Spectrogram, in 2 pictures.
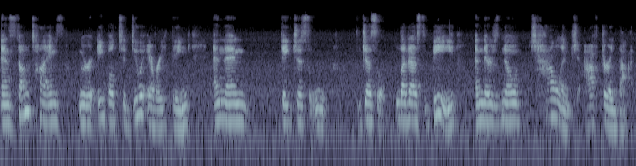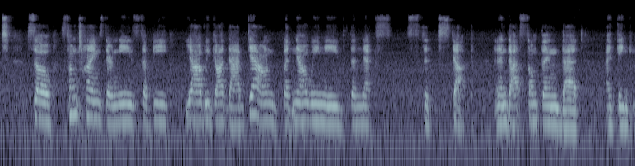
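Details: Adult woman with aphasia speaking in a group video of people with aphasia: aphasia.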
